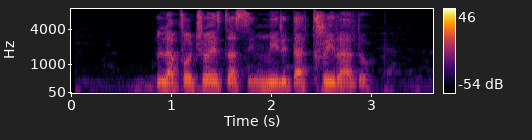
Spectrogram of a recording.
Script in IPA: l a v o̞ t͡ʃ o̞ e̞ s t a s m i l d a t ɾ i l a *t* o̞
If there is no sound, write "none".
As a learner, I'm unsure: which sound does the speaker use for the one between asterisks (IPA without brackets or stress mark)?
d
